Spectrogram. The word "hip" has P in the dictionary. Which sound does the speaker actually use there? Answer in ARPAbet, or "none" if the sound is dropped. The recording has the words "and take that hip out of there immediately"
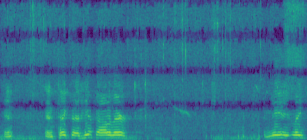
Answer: P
